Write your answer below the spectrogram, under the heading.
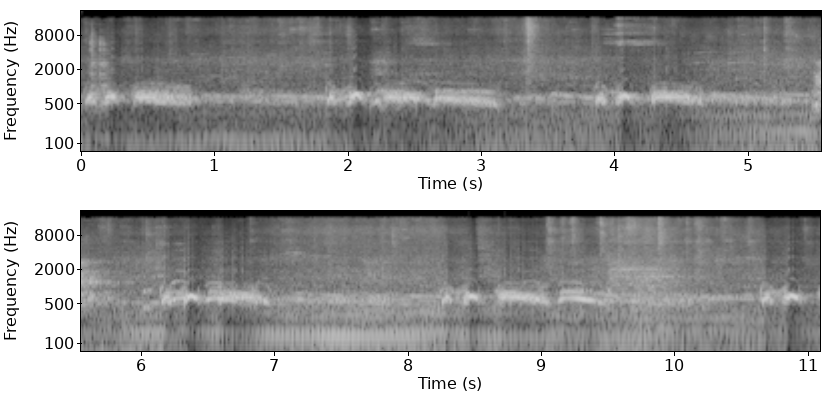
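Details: Low cooing phrases from a captive spotted dove breeding pair, coming in short bursts about every second or two, separated by quieter gaps, with a low rumbling hum underneath.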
